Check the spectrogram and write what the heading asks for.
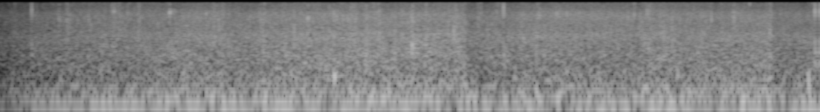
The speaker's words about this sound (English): It's raining in Lismore again. I'm here in a car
